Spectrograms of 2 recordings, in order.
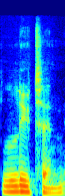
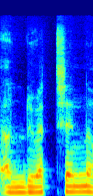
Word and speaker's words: Luetin: pronounce rabut Gillman um they don't pronounce it quite looting it's he does go with like a lutin or something curious like that but I'm used to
